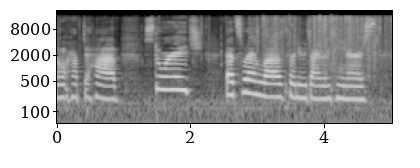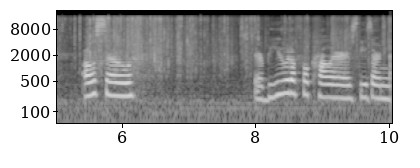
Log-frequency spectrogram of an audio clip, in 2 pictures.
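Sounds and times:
plastic wrapping crinkling: 0:02.0 - 0:10.0.

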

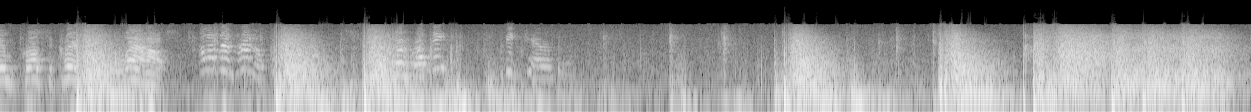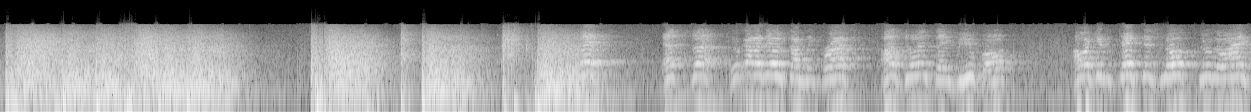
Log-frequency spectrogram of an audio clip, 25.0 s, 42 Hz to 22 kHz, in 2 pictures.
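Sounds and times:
gunfire bursts: 0:00.7 - 0:01.5, 0:02.7 - 0:04.3, 0:07.8 - 0:08.5, 0:09.4 - 0:18.6.

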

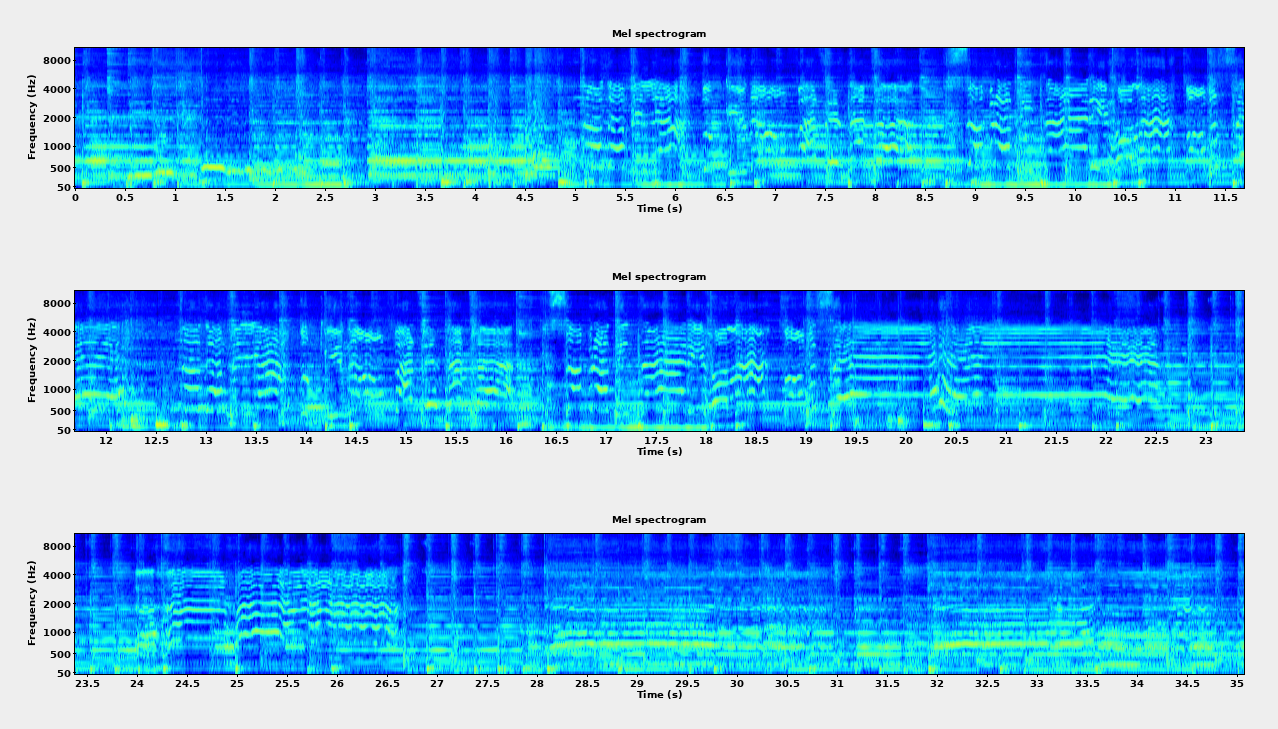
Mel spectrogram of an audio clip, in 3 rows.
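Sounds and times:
woman singing into a microphone: 0:00.0 - 0:03.6, 0:04.4 - 0:23.1, 0:23.8 - 0:27.2, 0:27.8 - 0:35.0
instrumental backing music: 0:00.0 - 0:35.0.

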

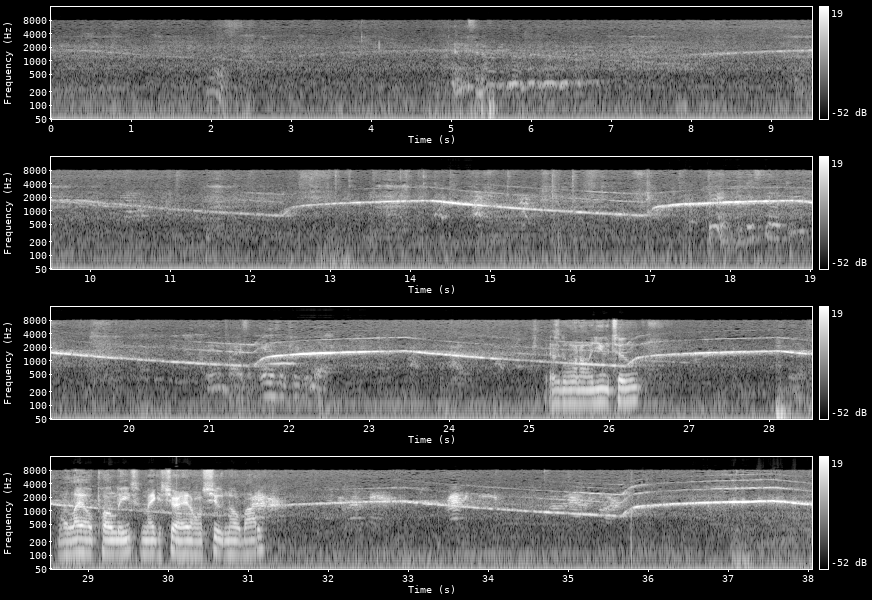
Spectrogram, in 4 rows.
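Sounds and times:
police siren wailing: 0:00.0 - 0:38.0.

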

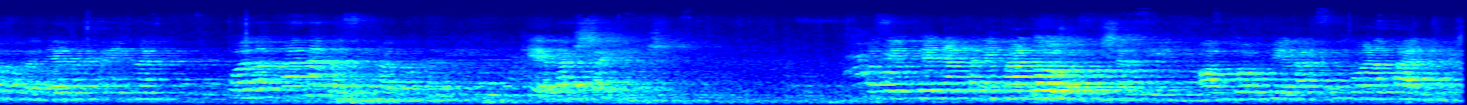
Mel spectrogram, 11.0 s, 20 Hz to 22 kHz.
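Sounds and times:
person talking in a large hall: 0:00.0 - 0:11.0.

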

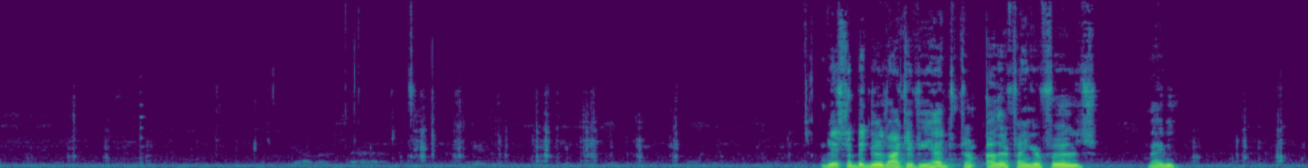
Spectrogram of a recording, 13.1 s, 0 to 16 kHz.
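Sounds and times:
chewing crunchy food: 0:00.0 - 0:08.2, 0:11.8 - 0:13.0
faint steady hum: 0:00.0 - 0:13.0.

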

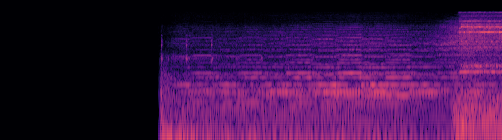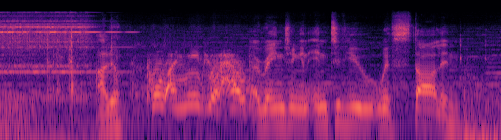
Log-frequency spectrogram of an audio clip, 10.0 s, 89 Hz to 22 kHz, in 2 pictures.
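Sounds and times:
film score music: 0:01.6 - 0:10.0
telephone bell ringing: 0:04.5 - 0:06.8.

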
